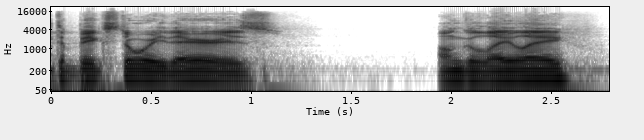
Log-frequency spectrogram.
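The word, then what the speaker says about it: Uiagalelei: I think the big story there is Ungalele. I think that's how you pronounce it. There's no N in that name, but I always hear an N every time somebody pronounces it.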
